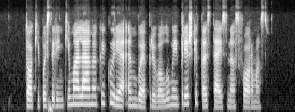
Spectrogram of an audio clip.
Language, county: Lithuanian, Marijampolė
